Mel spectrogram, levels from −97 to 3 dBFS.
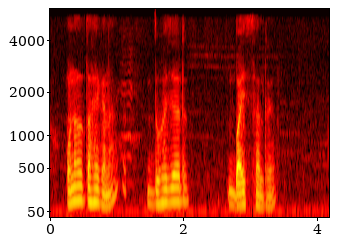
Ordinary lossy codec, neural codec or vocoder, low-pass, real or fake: AAC, 24 kbps; none; 5.4 kHz; real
